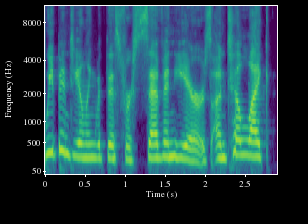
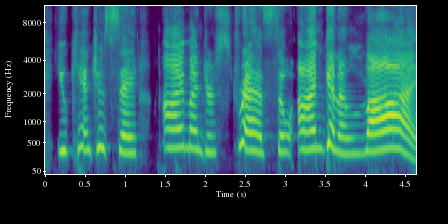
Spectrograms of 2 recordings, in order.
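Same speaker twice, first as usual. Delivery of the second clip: mocking, sarcastic, pitched up, drawing out lie; 7 semitones higher, 3 dB louder than usual. Retelling what Molly said to Sheena: imitating a mocking sarcastic tone. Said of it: "mocking, sarcastic thing".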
